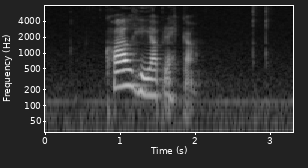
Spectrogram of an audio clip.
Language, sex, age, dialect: Faroese, female, 15-35, Suðurstreymoy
